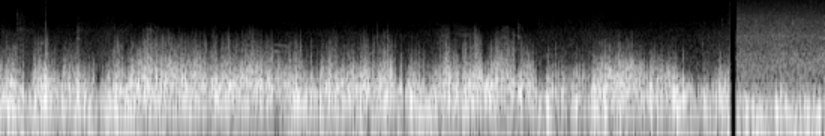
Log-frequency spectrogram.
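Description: Wind buffeting the microphone: a heavy, fluctuating low rumble, broken by a brief dropout near the end.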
